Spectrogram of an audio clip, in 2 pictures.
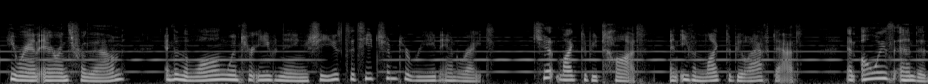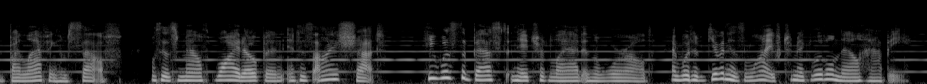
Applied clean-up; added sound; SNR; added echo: none; Wind instrument, woodwind instrument; 16 dB; none.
